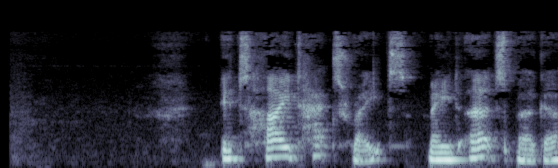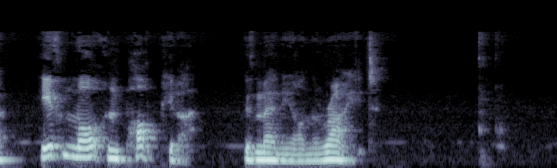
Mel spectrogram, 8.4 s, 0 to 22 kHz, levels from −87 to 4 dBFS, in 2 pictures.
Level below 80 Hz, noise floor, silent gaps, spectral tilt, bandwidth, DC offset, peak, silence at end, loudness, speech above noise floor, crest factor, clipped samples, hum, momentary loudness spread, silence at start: -52 dBFS; -64 dBFS; none; -6 dB/octave; 11.5 kHz; under 0.1%; 0 dBFS; 1.35 s; -16 LUFS; 49 dB; 16 dB; under 0.1%; none; 9 LU; 1.65 s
